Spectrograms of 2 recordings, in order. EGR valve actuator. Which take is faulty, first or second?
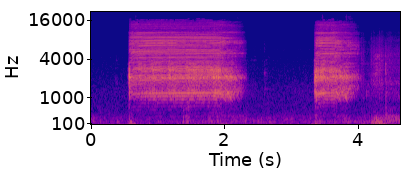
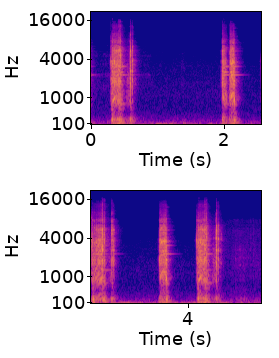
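first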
